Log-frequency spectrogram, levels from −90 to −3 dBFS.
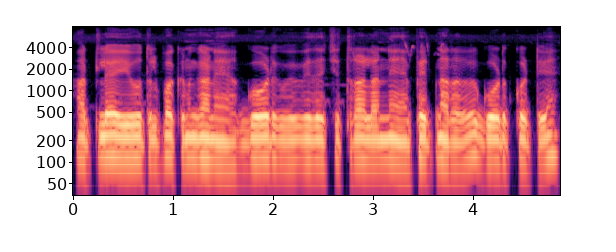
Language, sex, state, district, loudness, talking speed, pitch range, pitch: Telugu, male, Andhra Pradesh, Sri Satya Sai, -15 LUFS, 125 wpm, 105-110 Hz, 110 Hz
